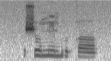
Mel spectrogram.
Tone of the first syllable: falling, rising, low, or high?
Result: high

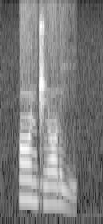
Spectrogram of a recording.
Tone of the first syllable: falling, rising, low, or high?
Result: high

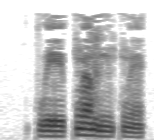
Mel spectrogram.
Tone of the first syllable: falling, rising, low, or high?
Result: low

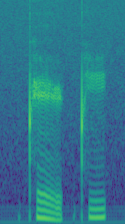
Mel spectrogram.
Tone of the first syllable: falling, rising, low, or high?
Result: falling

